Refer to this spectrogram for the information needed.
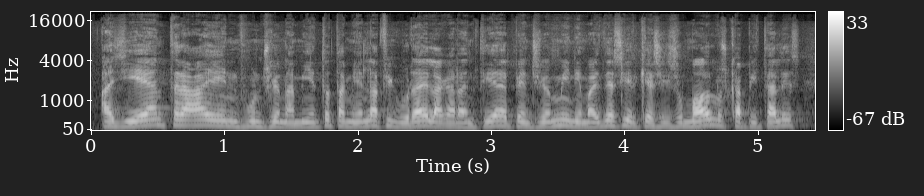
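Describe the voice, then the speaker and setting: A man with a Colombian accent, a legal expert on a TV call-in show, explaining pension rules in a measured way with many fillers. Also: on the high side, dark tone. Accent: Colombian Spanish. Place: TV studio.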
